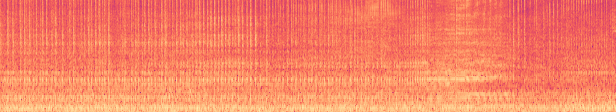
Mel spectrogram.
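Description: Many scooter engines running together, largely classic two-stroke Vespas and Lambrettas, a steady loud mass of engine noise as the pack moves off slowly.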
